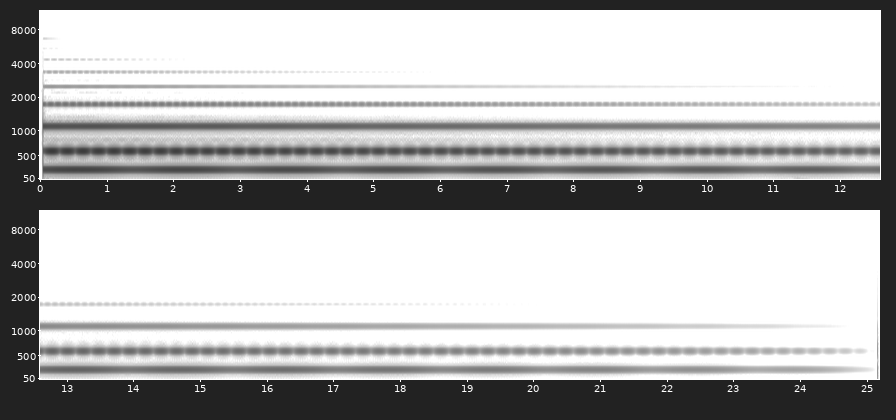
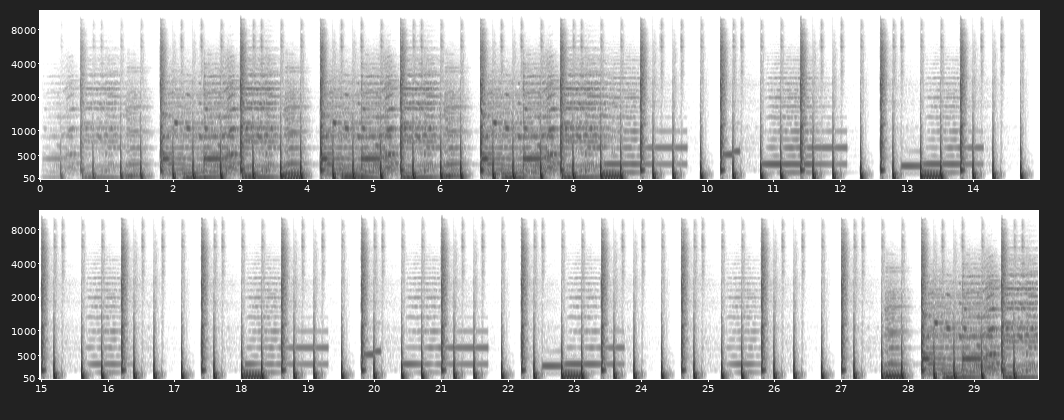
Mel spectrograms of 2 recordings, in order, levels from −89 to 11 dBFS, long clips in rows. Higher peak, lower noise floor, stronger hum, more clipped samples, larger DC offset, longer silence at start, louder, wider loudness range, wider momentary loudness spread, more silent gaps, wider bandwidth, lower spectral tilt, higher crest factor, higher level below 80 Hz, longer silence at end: second, -6 dBFS vs 0 dBFS; first, -72 dBFS vs -39 dBFS; neither; neither; neither; second, 0.05 s vs 0.3 s; about the same, -22 LUFS vs -20 LUFS; first, 22 LU vs 1 LU; first, 22 LU vs 4 LU; neither; second, 3.6 kHz vs 10.5 kHz; first, -12 dB/octave vs -6.5 dB/octave; about the same, 18 dB vs 18 dB; second, -82 dBFS vs -24 dBFS; first, 3.75 s vs 0 s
